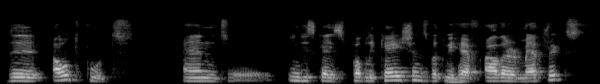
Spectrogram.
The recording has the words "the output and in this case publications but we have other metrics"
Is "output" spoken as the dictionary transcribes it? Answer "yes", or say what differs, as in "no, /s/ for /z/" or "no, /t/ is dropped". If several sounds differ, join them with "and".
yes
